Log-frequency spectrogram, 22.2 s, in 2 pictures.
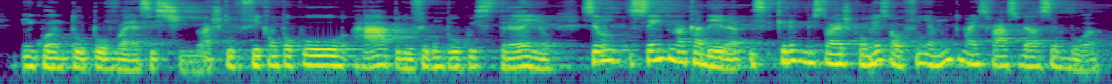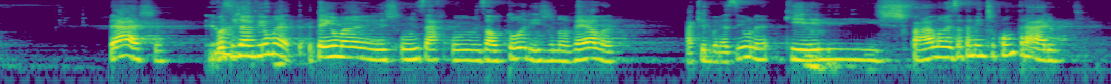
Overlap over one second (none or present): none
